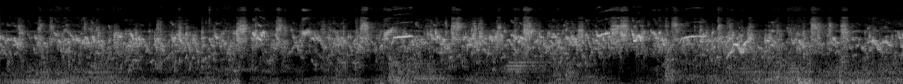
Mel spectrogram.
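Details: Canaries splashing in a cool bath in summer keep up a lively, overlapping stream of high tweets and trills, with a few clear whistled notes standing out.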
